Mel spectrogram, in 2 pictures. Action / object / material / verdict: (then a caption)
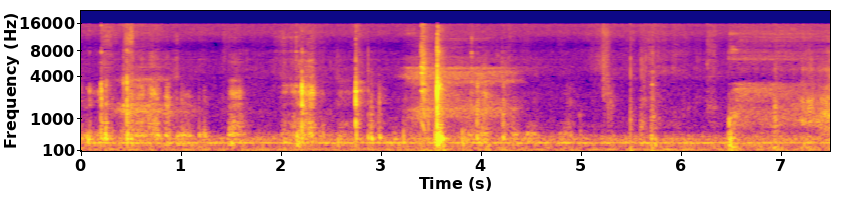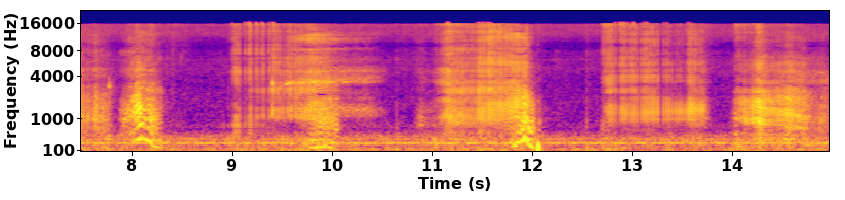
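scrape / thin plastic lenticular postcard / plastic / none. Fingernails scratch across the ridged surface of a thin, flat plastic lenticular postcard with a jellyfish image. The result is quiet bursts of rasping, bright scratching with a few sharper ticks, over a steady low hum.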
